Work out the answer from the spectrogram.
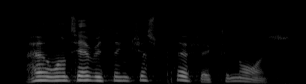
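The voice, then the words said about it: Put-on English accent. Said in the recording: “I just keep doing this English accent.”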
